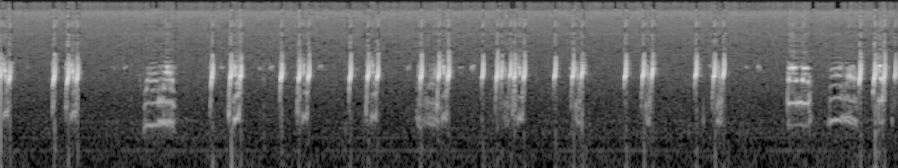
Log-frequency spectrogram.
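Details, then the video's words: Common quail calling, said to be heard morning and night: rapid bright clicking pips, often doubled or tripled, with two longer nasal buzzy notes, over a faint steady hum. "бедана batair ki awaz quil sound beautiful morning and night بٹیروں کی سپیشل زبردست آواز صبح رات"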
